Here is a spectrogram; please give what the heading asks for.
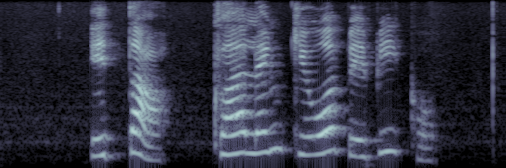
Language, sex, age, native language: Icelandic, female, 12, Icelandic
